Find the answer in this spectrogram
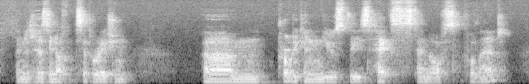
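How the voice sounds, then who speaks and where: A man with a German accent at a fairly slow pace, fairly low in pitch, with a dark, mellow tone, monotone, flat intonation and audible room echo. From Germany. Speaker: electronics hobbyist streamer. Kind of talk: live stream tutorial.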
